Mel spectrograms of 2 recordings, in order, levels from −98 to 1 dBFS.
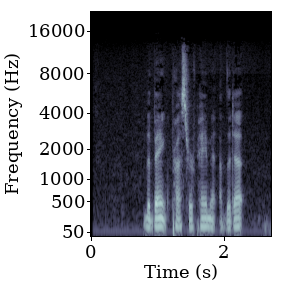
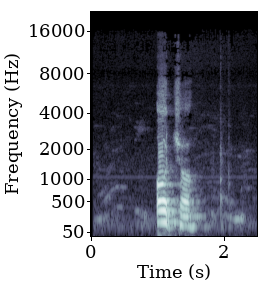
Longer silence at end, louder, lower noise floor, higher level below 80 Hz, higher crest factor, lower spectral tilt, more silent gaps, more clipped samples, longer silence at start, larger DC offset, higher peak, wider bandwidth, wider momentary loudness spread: first, 0.45 s vs 0.25 s; second, -28 LUFS vs -15 LUFS; first, -62 dBFS vs -51 dBFS; first, -52 dBFS vs -60 dBFS; about the same, 20 dB vs 16 dB; second, -4.5 dB/octave vs -7 dB/octave; neither; neither; second, 0.8 s vs 1 s; neither; second, -10 dBFS vs -2 dBFS; first, 13.5 kHz vs 11 kHz; second, 7 LU vs 17 LU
